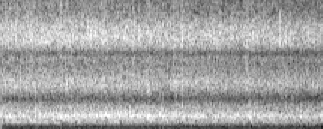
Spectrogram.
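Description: A large seated audience applauding, a dense and steady clapping.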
